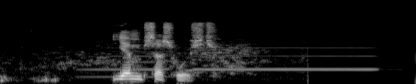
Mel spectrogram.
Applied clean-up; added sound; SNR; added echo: none; Brass instrument; 20 dB; none.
